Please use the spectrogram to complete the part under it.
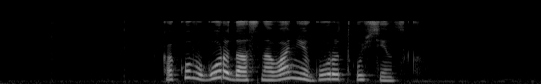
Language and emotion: Russian, neutral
